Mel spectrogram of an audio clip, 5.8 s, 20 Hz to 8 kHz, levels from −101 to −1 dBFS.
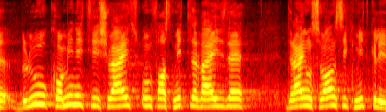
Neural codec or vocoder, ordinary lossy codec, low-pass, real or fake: none; none; none; real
